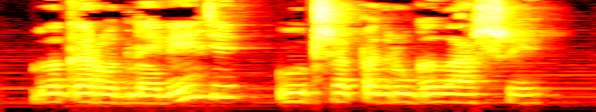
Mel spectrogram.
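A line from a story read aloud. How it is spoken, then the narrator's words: Low voice, suppressed hatred. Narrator (Russian): спросила низким голосом, подавляя свою ненависть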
